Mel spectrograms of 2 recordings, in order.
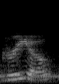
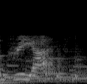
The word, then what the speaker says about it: griot: A griot It's pronounced griot, or in English, a griot.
